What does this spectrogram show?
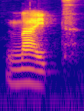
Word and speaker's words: night: Dan untuk malam itu teman-teman jangan bilang night, tapi night. Night. Jadi GH-nya itu nggak dibaca ya guys.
